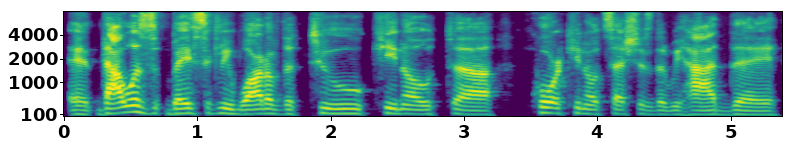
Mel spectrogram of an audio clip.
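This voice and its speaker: A man recapping a session in a casual panel chat over a video call, halting and filled with uh and um. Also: mid-range voice, steady tone, dry recording, clean studio sound. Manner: hesitant, many fillers.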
